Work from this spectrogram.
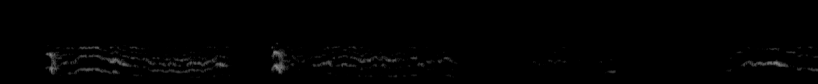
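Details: Litter of six Blenheim Cavalier King Charles Spaniel puppies indoors; two loud sustained wavering whines back to back, followed by fainter broken whimpers and a final rising-falling cry.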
